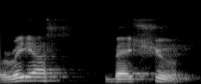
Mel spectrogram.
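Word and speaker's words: Rías Baixas: the Galatia region called Rias Bashu. If you want to learn how to say it by shoes, this is how you say it.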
